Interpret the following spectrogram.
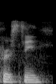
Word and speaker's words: Pristin: They got Pristine.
